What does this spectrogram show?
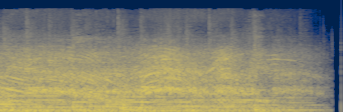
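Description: A large crowd of Portuguesa football fans roars and shouts together, chanting that the team is champion, in a loud, sustained wall of cheering and chanting voices that swells and then cuts off abruptly near the end.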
